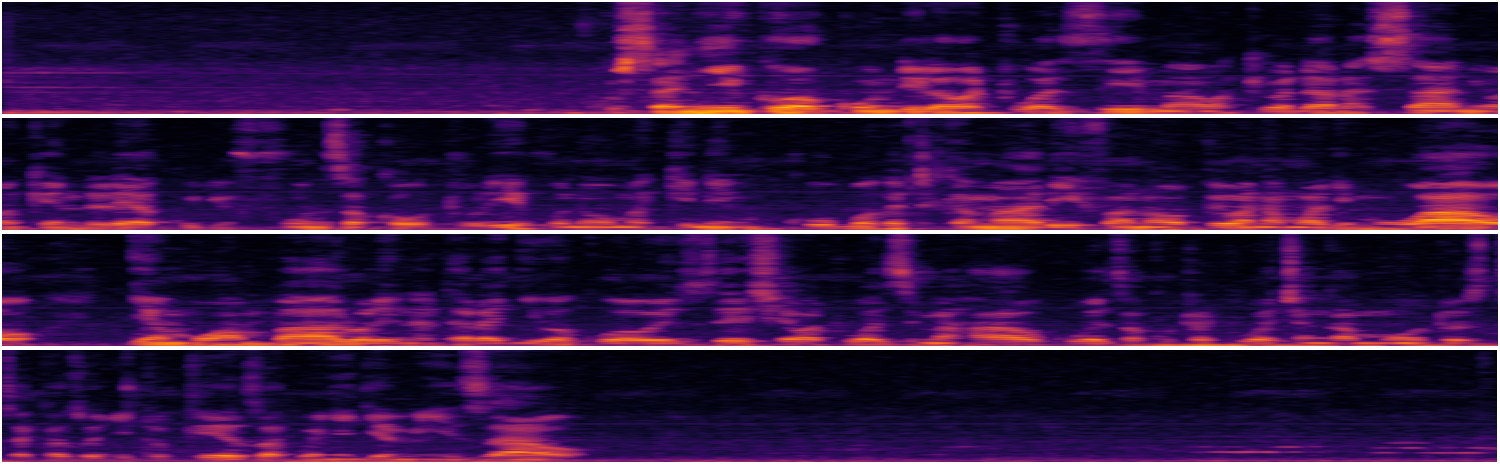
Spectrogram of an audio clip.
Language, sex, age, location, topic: Swahili, male, 18-24, Dar es Salaam, education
